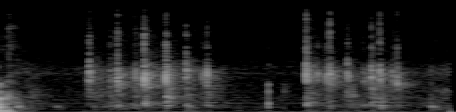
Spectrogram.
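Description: Faint keystrokes on a computer keyboard, a quick irregular run of taps as a word is typed.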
